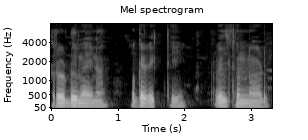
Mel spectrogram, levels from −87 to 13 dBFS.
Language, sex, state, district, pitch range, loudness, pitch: Telugu, male, Telangana, Mahabubabad, 90-100 Hz, -21 LUFS, 95 Hz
